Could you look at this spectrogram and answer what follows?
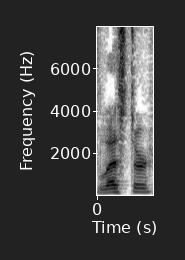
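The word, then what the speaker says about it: Leicester: name is Simon from Lee Chester pronounced Lester sorry okayer I think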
